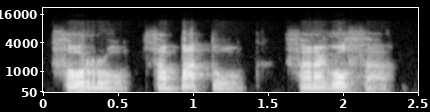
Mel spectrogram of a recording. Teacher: la punta o un poquito más atrás de la lengua entonces la punta de su lengua sobresale un poquito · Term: la zeta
